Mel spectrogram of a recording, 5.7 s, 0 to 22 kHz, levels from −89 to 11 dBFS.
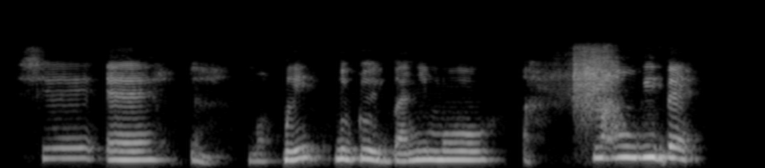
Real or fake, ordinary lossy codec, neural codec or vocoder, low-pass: fake; none; codec, 16 kHz, 4 kbps, FunCodec, trained on Chinese and English, 50 frames a second; none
